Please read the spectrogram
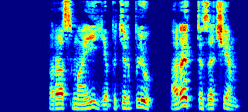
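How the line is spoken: Grumbled. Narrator (Russian): буркнул Меф

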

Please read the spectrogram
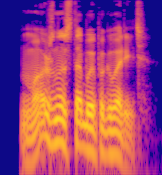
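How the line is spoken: Dry request. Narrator (Russian): сухо попросил Шен

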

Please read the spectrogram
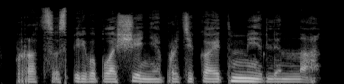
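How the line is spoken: Mutter. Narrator (Russian): пробормотал он

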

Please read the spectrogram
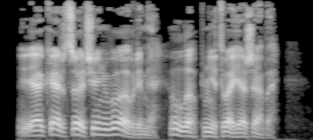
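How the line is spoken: Gloomy soldier. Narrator (Russian): мрачно выдал солдат

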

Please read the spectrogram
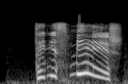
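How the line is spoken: Witch's shriek. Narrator (Russian): завизжала ведьма

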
